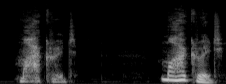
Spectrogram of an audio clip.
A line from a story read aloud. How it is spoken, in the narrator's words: he whispered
